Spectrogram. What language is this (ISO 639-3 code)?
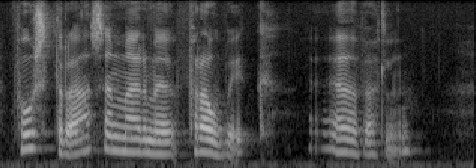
isl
